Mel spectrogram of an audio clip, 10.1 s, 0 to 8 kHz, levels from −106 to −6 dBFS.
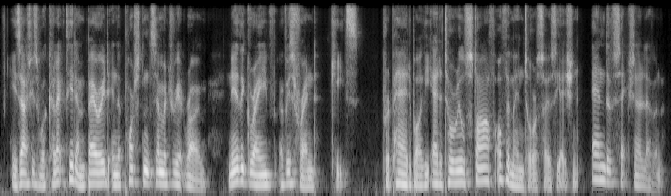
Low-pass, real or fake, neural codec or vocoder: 7.2 kHz; fake; codec, 16 kHz, 4 kbps, X-Codec, HuBERT features, trained on LibriSpeech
